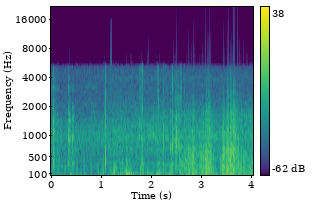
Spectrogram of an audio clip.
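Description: Wind rumbling on the microphone, with a few light scattered knocks.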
